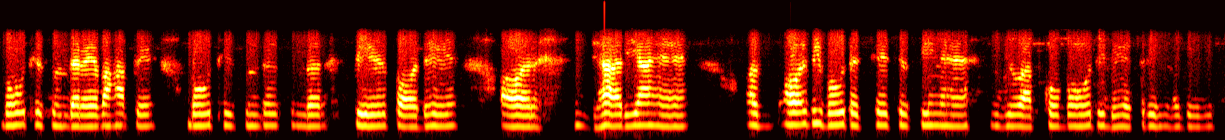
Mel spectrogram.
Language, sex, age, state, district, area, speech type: Hindi, female, 30-45, Uttar Pradesh, Sonbhadra, rural, conversation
